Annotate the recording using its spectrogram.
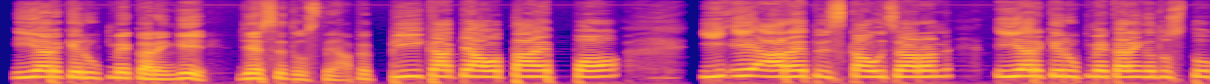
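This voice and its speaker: A man's voice: extremely high pitch, a little mellow, smooth, no echo, clean studio sound. A man teaching an English lesson to viewers in a classroom style, explaining step by step and often asking questions and calling them friends. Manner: frequently addresses listeners as friends.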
